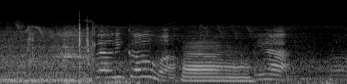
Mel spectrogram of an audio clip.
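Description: A middle-aged woman speaks nearby.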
